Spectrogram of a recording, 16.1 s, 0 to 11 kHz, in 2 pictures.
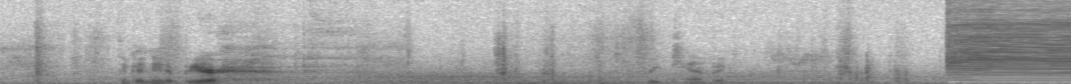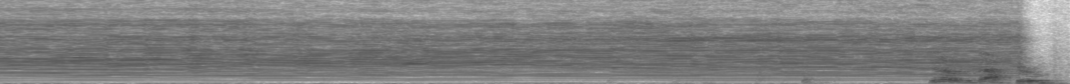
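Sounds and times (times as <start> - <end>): electric beard trimmer buzzing: 7.1 - 16.0.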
